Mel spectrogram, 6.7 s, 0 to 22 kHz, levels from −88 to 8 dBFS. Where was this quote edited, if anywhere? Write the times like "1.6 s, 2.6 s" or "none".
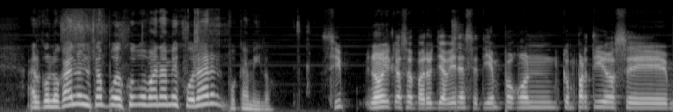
2.3 s

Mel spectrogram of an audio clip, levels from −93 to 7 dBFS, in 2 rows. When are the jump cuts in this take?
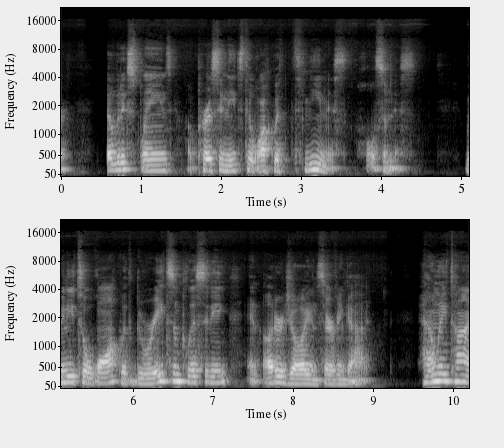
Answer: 4.9 s

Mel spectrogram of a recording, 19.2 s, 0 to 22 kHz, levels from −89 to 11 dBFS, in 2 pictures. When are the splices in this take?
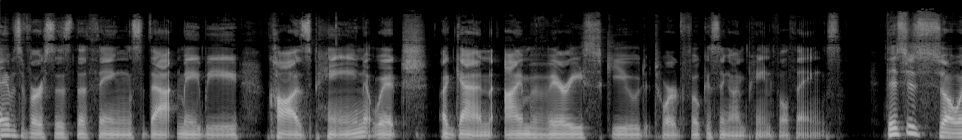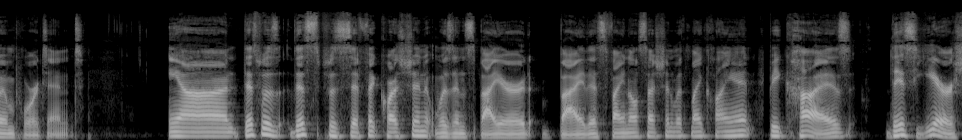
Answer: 8.7 s, 17.2 s

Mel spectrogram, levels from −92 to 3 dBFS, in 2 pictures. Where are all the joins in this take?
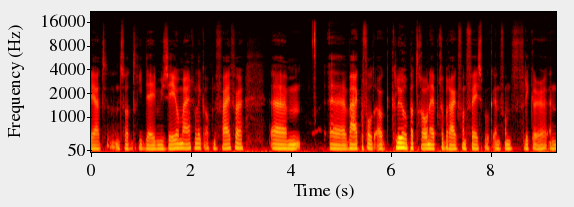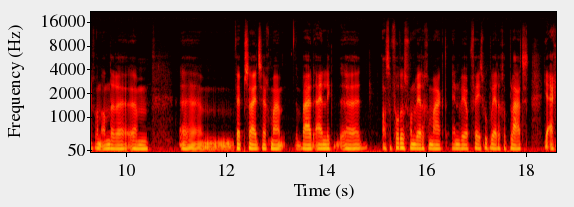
none

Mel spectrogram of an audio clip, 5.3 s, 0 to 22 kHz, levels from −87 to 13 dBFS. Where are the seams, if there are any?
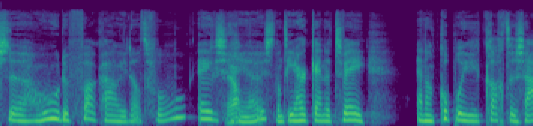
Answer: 2.7 s

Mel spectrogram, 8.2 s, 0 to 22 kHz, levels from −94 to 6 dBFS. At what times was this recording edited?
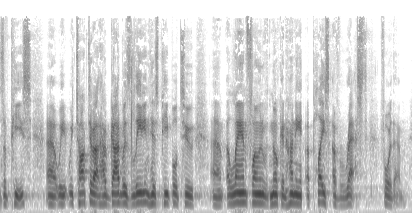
6.0 s

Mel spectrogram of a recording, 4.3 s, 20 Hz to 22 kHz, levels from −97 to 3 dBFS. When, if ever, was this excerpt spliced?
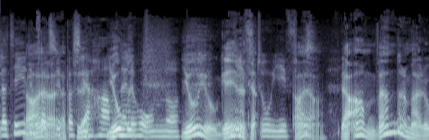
none

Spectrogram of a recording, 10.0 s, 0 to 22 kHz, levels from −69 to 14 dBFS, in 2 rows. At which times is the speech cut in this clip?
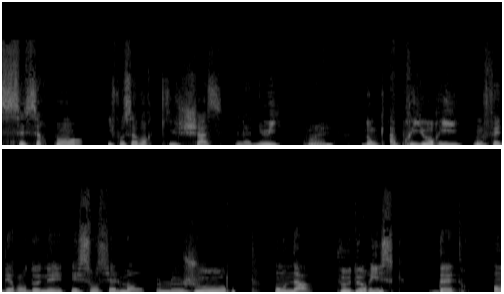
none

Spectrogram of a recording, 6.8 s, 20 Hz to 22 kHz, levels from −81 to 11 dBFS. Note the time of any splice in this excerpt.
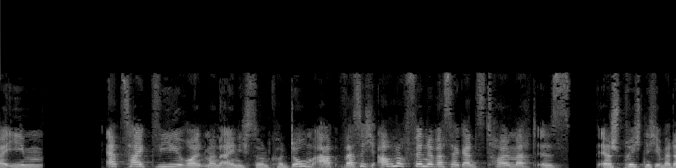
3.3 s

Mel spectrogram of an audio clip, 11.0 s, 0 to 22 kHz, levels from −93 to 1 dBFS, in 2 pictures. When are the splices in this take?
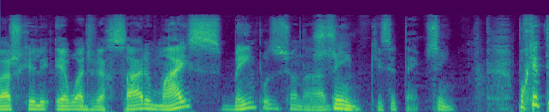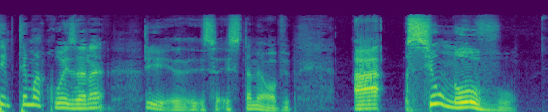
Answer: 6.9 s

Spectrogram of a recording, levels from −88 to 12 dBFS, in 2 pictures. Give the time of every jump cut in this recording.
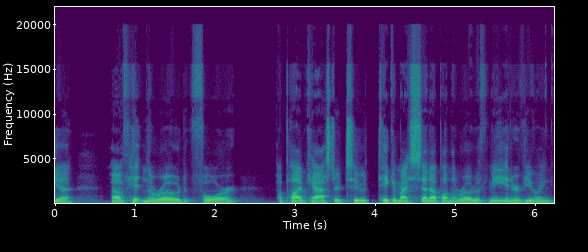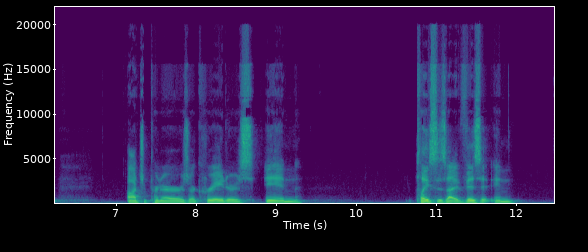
3.9 s

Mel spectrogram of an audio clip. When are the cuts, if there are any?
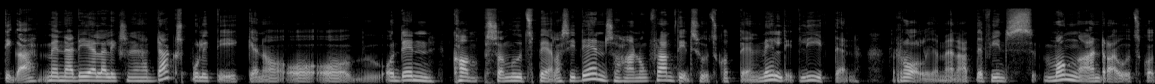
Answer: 4.4 s

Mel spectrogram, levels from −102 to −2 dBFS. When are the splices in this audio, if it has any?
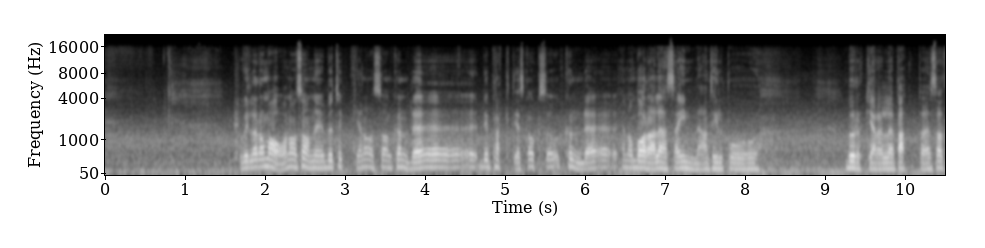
6.4 s

